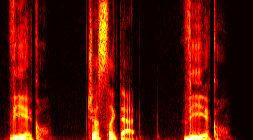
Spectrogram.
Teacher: native speakers just drop that H entirely. The vowels glide right into each other.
